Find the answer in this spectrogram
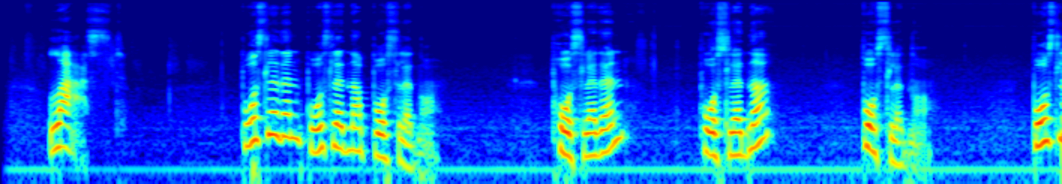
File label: Last, Macedonian; the talking macedonian phrasebook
